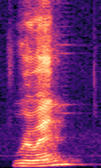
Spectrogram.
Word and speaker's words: ruin: And we have ruin, that's 2 syllables, and crayon, also 2 syllables.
